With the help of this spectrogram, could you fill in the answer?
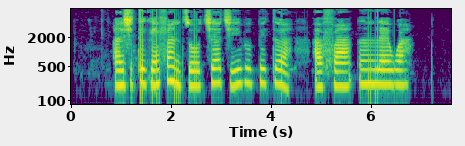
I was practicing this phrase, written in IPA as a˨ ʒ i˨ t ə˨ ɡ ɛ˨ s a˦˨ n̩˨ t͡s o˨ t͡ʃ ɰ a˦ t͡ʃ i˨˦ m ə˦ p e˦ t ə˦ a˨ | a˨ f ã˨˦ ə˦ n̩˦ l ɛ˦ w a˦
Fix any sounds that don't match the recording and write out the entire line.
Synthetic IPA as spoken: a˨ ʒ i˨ t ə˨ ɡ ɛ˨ f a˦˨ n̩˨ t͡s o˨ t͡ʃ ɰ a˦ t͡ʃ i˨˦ b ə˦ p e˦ t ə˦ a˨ | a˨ f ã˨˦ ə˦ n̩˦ l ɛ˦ w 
